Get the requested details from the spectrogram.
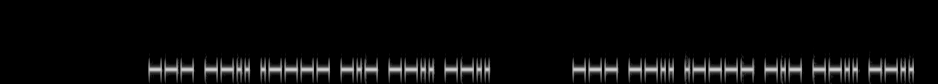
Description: Morse code, heard as a keyed tone, about 32 wpm, 700 Hz. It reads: OZ1KZZ OZ1KZZ
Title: DXCC-100 Call Signs - 6 Characters - Repeated 2x - 30wpm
